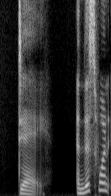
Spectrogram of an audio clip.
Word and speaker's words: 得: Okay, the first character is pronounced day.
